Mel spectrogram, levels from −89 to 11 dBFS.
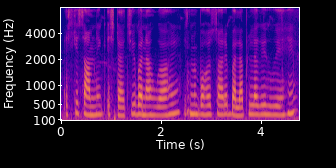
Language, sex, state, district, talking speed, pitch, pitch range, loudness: Hindi, male, Bihar, Gopalganj, 175 wpm, 235 Hz, 225-250 Hz, -24 LUFS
